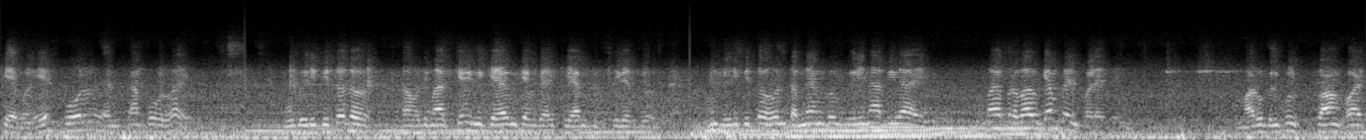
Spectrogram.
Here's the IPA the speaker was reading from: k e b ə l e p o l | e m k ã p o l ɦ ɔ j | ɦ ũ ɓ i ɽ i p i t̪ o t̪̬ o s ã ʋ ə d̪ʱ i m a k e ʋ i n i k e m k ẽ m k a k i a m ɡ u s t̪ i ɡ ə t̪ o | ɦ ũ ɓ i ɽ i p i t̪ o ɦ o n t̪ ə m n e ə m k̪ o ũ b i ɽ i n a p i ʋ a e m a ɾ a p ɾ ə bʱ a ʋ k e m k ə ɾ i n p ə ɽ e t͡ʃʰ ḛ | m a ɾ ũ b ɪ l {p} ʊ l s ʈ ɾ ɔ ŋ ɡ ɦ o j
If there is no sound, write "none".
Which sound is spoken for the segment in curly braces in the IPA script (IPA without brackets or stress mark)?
k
